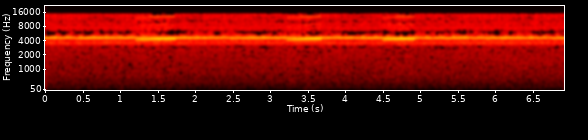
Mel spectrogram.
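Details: Continuous high-pitched insect trill, steady in pitch, with a few short louder bursts and a faint extra high buzz appearing in brief patches.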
